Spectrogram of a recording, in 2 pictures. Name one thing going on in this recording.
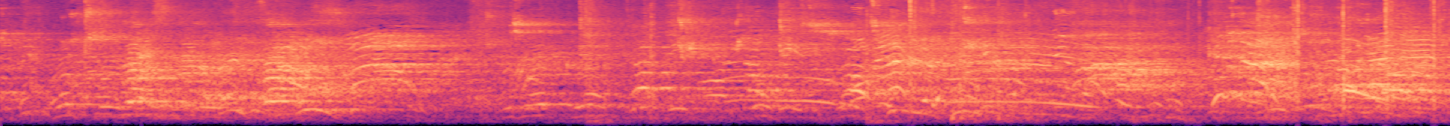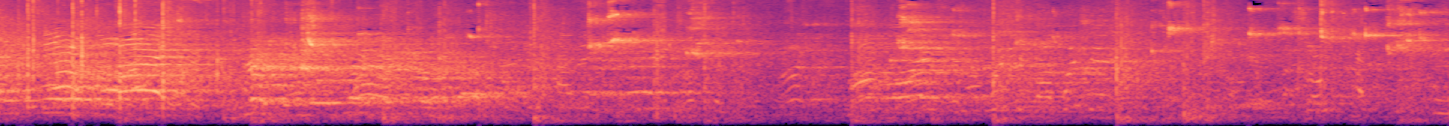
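Sneakers squeak on a hardwood floor in a large echoing gym.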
